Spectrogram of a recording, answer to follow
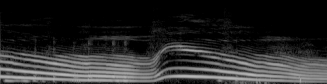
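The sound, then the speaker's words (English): A single long, drawn-out cat meow, loud, sliding upward into a higher wail midway before slowly falling again, with no other sounds around it; the cat meows out the window of a police car. “The cat is driving the cop car, doesn't know how to work the siren, so just meows out the window.”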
